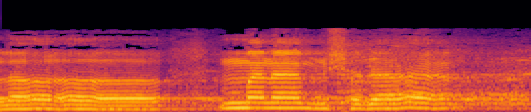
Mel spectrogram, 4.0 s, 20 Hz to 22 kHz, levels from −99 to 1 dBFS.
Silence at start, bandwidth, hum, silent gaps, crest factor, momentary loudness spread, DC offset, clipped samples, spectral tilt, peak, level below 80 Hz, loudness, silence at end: 0 s; 8 kHz; none; none; 14 dB; 12 LU; under 0.1%; under 0.1%; -6 dB/octave; 0 dBFS; -50 dBFS; -14 LUFS; 0 s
